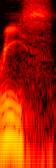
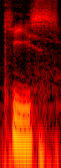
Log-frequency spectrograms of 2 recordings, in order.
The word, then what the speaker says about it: Reese: That was Idol Worship with Talib Kweli and Reese, not Keese. – Reese. That's R-E-S. A chick. – Yep. – Talib Kweli. – In the last segment, I had said Keese or something. Yeah, said it wrong.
